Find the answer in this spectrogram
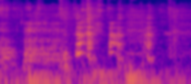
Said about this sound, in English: Is that the dog? There's a dog that has just joined the podcast. Welcome to the podcast. There are two dogs that have joined the podcast.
